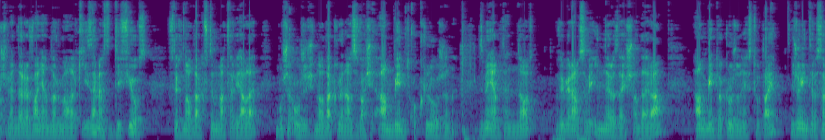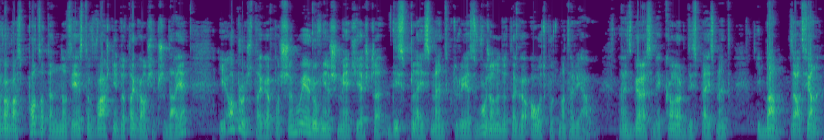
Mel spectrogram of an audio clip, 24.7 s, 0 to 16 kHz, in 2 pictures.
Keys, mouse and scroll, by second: 1.6-3.1 drag, 3.2 middle click, 4.5-5.9 drag, 7.1 shift+s, 11.6 click, 12.2-15.2 drag, 16.6-17.4 drag, 19.2-20.4 drag, 21.9-22.7 drag, 24.5-24.7 scroll up 1.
